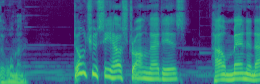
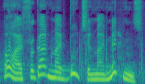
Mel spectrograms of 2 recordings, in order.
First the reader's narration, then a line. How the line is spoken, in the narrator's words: cried Gerda, as soon as she felt the cutting cold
